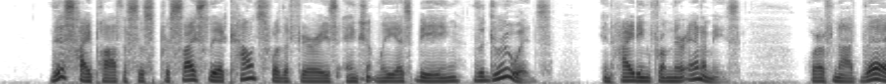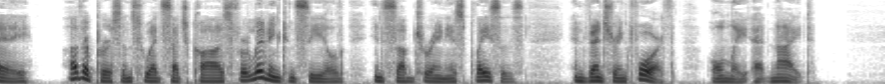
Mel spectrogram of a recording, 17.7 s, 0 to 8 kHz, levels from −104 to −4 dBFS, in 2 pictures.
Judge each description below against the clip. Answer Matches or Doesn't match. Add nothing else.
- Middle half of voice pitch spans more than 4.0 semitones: Doesn't match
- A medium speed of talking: Doesn't match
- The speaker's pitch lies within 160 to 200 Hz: Doesn't match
